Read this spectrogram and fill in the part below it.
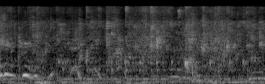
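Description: Shower water runs in a hotel bathroom, a steady hiss of spray with a few splashing gurgles, close by, while a person talks over it.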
